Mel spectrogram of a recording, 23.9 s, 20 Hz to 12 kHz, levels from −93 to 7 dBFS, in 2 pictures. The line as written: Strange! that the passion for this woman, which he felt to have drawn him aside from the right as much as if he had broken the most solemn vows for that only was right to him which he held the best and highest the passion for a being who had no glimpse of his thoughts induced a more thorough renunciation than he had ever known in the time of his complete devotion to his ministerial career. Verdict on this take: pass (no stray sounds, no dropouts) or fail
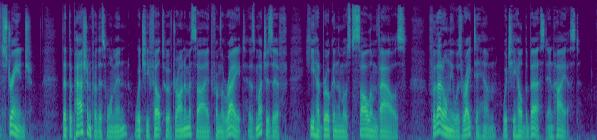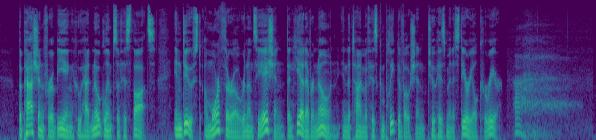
fail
